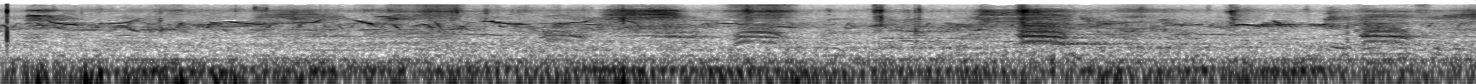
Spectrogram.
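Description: Birds calling in the trees: a steady run of short, high chirps, with about four harsher, longer calls scattered through.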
